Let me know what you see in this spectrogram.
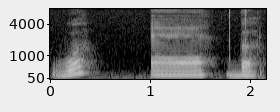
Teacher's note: E in web is saying eh, eh. So it's short.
